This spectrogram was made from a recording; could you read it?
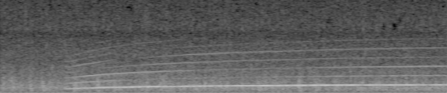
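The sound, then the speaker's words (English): The siren of a Lamborghini Aventador police car in a video game starts its wail, rising in pitch and then holding a loud, steady tone over a low, pulsing engine rumble, with no talking. “Hey, there's a Lamborghini Aventador police car.”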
